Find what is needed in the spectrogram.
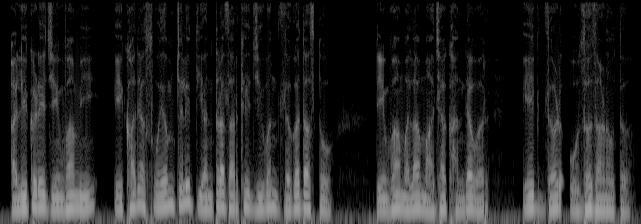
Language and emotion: Marathi, sad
